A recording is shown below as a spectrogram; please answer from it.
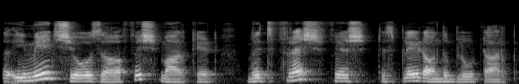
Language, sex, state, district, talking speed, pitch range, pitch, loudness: English, male, Karnataka, Bangalore, 160 wpm, 115-155 Hz, 145 Hz, -17 LUFS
